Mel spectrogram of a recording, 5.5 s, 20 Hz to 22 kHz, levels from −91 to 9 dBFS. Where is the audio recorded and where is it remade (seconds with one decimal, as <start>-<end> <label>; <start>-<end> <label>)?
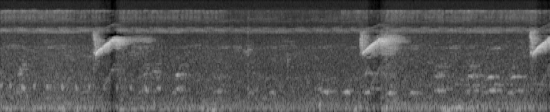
0.0-5.5 recorded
